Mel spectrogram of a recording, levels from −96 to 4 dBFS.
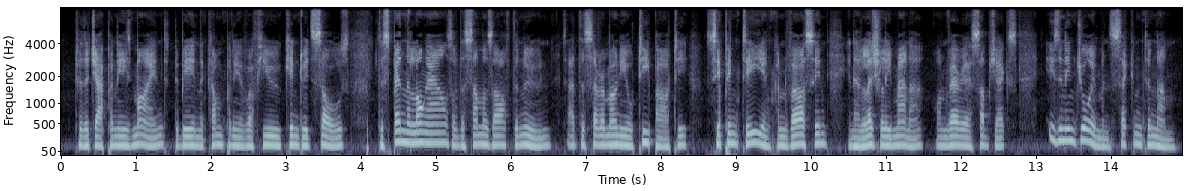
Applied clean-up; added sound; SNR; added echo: none; none; none; none.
